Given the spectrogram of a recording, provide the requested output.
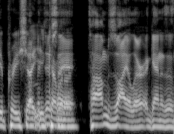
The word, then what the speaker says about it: Zeiler: Yeah, Tom Zeiler is Zeiler is how you say it.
